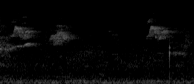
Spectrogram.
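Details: Improved guinea pigs of the Peru, Inti, Andina and Inka lines on a breeding farm, giving short high squeaky chirps in bursts, three separate squeals in quick succession.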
